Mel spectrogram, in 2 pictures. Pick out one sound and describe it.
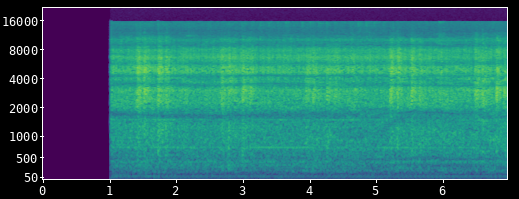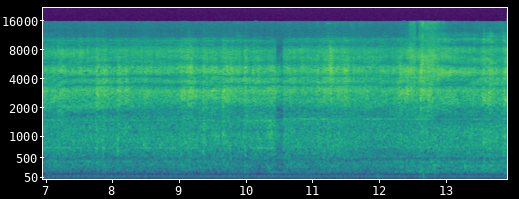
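A train engine rumbles steadily as a train rolls along the tracks.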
